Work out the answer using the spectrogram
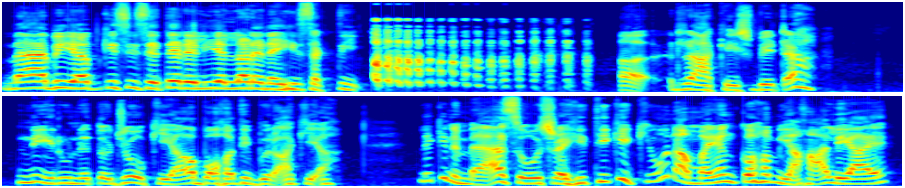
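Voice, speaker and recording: Storybook mother, voiced by a female reader: middle-aged, protective, mid-pitched, blunt, colloquial emphasis. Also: slow, no room sound, clean studio sound, close to an everyday voice. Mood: resigned.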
